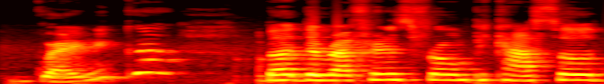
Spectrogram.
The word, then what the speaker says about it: Guernica: see what you're saying pronunciation is Guernica Guernica like that ah so that you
